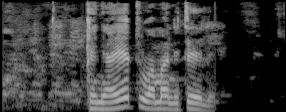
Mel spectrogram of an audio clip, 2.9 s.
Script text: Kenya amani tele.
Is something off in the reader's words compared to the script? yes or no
yes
